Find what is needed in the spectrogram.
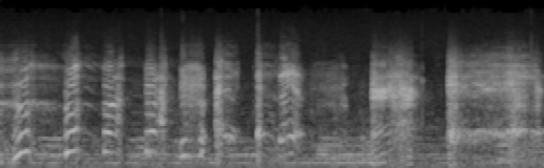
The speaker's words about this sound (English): I have to watch that coughing.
